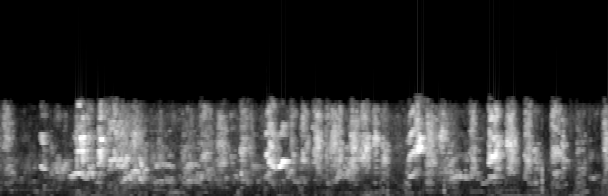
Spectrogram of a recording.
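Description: A flock of cockatiels chattering: a dense, unbroken run of short, high, scratchy chirps and squawks from many birds at once.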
